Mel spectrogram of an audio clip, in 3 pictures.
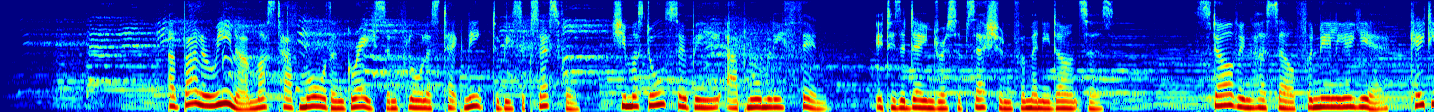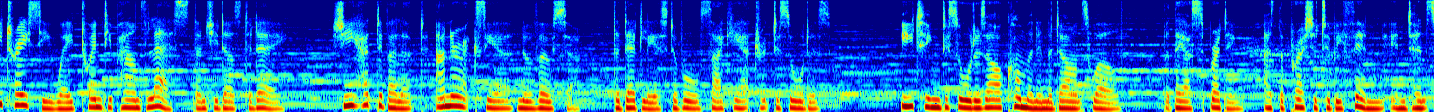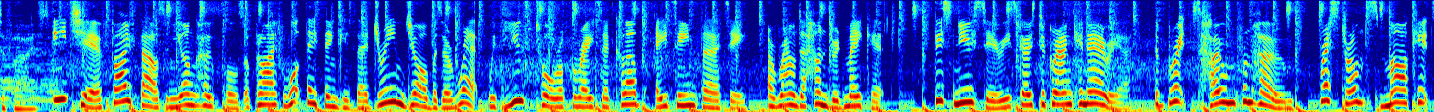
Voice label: NARRATIVE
